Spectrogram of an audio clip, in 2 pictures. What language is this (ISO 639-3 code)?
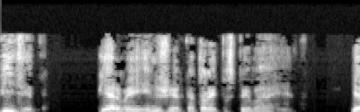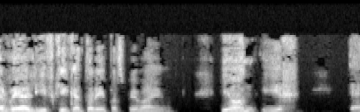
rus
